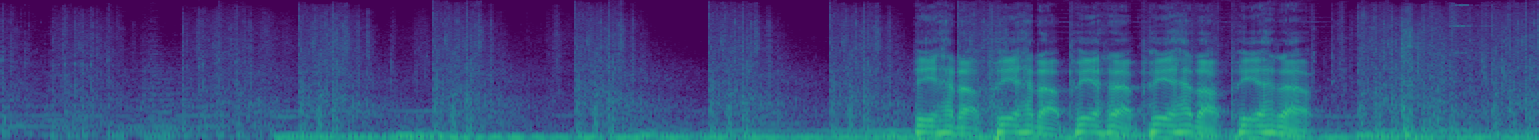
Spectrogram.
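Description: Sniper gunshots in the Fortnite video game, a run of sharp, loud cracks spaced across the clip, some of them close together, heard under someone talking and a steady low hum of game sound.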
